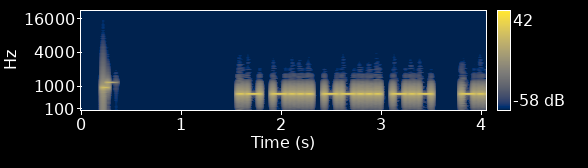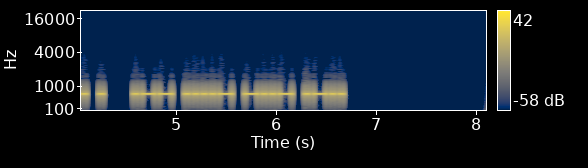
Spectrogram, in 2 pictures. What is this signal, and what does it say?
Morse code, heard as a keyed tone, about 28 wpm, 700 Hz. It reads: AB7K DE W4XL
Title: USA Callsign DE Callsign - 4 Characters - 28wpm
